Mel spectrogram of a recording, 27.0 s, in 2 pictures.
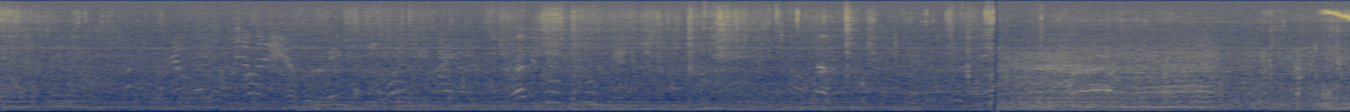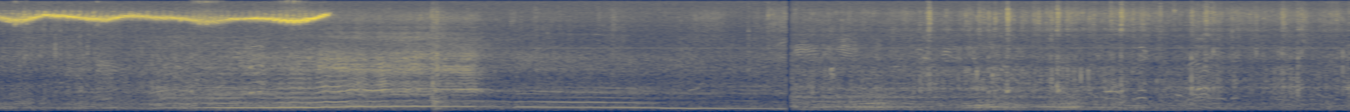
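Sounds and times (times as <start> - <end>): rally car engine revving: 9.9 - 27.0
high wavering whistle tone: 13.2 - 16.9.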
